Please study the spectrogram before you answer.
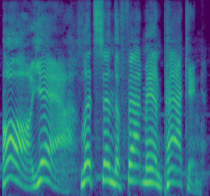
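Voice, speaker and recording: A man's voice: extremely high pitch, wildly swooping pitch, measured pace, a bit bright, soft background music, heavily acted. A man voicing a cocky, casual young hedgehog hero in a comic dub, breezy and slangy. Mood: upbeat.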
